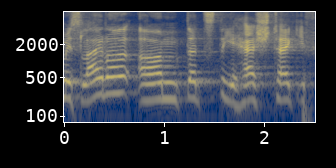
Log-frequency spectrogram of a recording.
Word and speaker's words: Leyrer: you H hello and welcome my name is lra if you can't pronounce it or if you're not sure Martin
